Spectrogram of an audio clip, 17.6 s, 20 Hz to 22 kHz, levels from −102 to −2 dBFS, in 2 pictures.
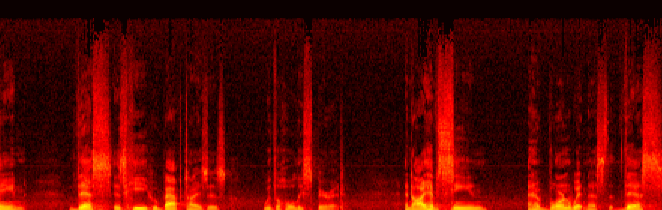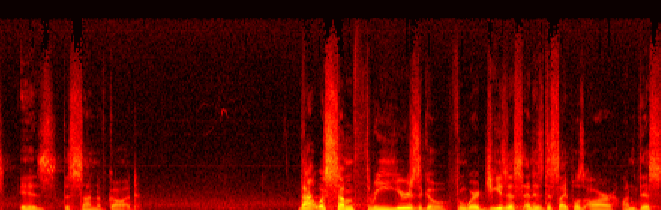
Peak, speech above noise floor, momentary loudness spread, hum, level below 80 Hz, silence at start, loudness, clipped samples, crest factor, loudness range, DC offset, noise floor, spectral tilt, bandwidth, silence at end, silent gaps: -18 dBFS; 34 dB; 15 LU; none; -72 dBFS; 0 s; -40 LUFS; under 0.1%; 22 dB; 11 LU; under 0.1%; -73 dBFS; -5.5 dB/octave; over 20 kHz; 0 s; none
